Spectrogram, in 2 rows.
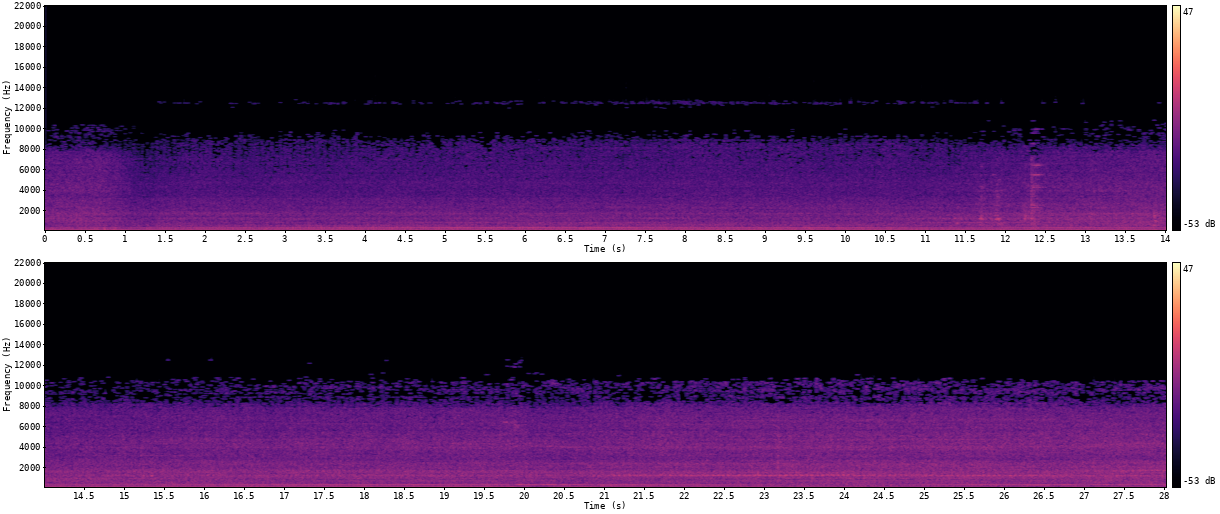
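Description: Diesel engine of a boat travel lift running steadily. About 20 seconds in its note shifts and the low rumble grows.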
